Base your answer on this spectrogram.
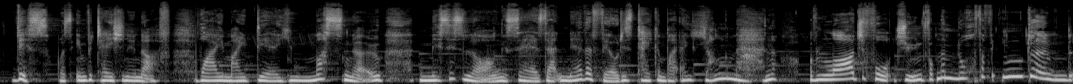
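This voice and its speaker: A woman's medium-pitched voice, fairly slow and with lively intonation, with music in the background. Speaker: narrator / voice-over artist. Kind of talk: classic novel reading with character dialogue.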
